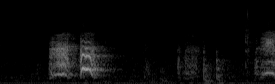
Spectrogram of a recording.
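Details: A pet severe macaw that plays tug-of-war with a rag like a dog gives one harsh, raspy squawk lasting about half a second, followed by faint scuffling and a rising rasp at the end.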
